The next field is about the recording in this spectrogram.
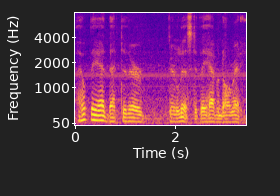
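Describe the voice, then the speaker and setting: A man casually reading printed material aloud in a halting way, with muttered asides to himself. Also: sits low, dark tone, slight background noise, low-quality recording. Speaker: unboxing presenter. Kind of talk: casual unboxing, reading old newspaper props aloud.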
